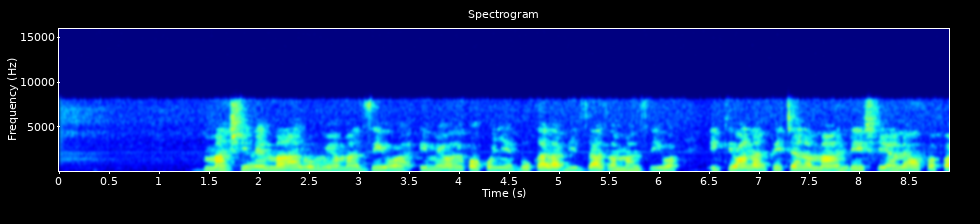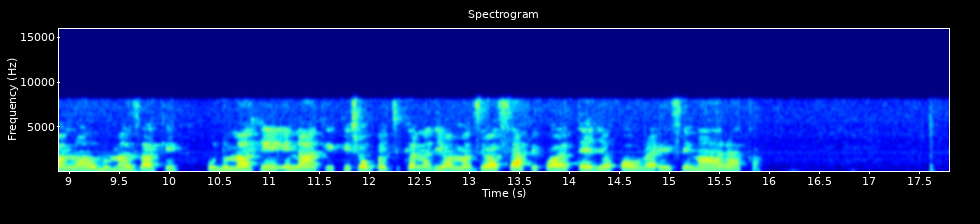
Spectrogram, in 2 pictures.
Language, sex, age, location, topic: Swahili, female, 25-35, Dar es Salaam, finance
